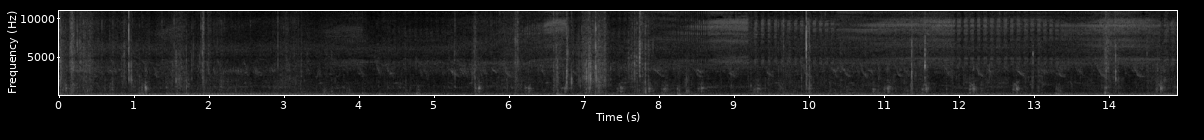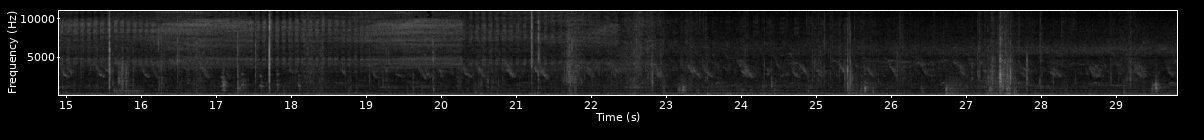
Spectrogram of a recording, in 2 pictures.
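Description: Chickens clucking, with many short clicks and rustles from leafy moringa branches and pods being gathered by hand. A steady high hiss runs through the middle part.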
